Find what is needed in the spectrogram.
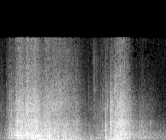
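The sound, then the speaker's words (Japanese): A bathroom door being opened, heard as two broad rushing surges, the second with a soft low thump. The sounds are moderately quiet, with no talking. “ドア開けますよ。”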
